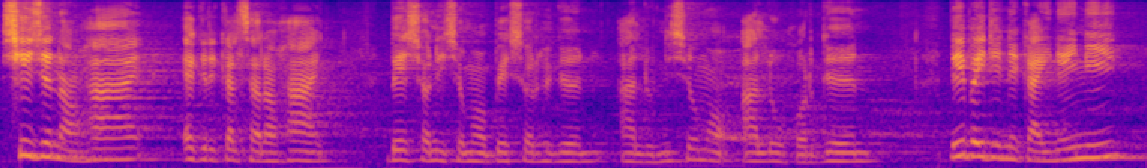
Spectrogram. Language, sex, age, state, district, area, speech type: Bodo, male, 45-60, Assam, Udalguri, urban, spontaneous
